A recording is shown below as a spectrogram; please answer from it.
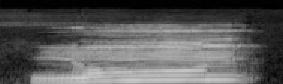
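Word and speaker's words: نون: Noon, Noon pronounced as noon, start using corner of tongue touching base of teeth or gums of front corner teeth. Repeat. Noon pronounced as noon, start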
